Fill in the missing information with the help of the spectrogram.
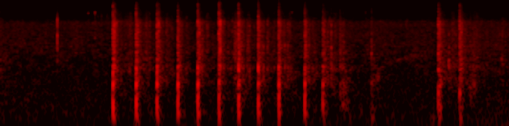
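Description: A quick run of light, sharp clicks, about three or four a second for some three seconds, then two more near the end, from a hand working through red ant eggs on a woven bamboo tray.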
